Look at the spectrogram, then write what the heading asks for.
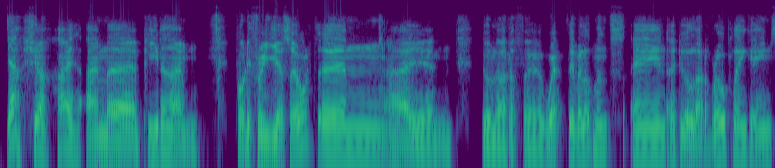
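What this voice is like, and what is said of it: Danish-accented English. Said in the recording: “I thought so on the dialect... on the English dialect. We have Swinglish and we have Danglish today”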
